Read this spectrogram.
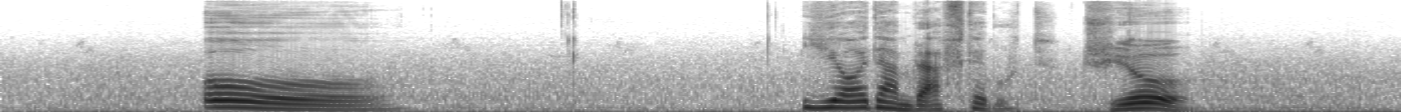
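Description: A woman speaks calmly and coolly, close by.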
